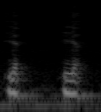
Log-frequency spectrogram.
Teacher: Entonces le, en este caso, no podría pronunciarse solo la L, solo L, sino que esa E caduca tiene ese sonido intermedio entre el silencio absoluto y la E. Es una E pero mucho más chiquita.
